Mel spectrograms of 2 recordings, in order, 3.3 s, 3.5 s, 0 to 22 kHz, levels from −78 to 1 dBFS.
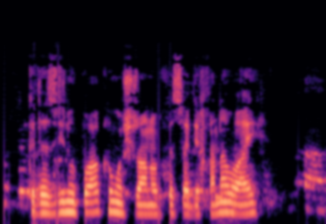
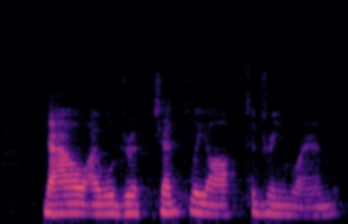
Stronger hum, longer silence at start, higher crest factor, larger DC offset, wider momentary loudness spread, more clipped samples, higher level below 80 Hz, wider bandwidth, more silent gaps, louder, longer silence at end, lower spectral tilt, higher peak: neither; second, 0.05 s vs 0.45 s; second, 16 dB vs 22 dB; neither; second, 9 LU vs 13 LU; neither; first, -52 dBFS vs -74 dBFS; second, 9.4 kHz vs 11.5 kHz; neither; first, -15 LUFS vs -35 LUFS; about the same, 0 s vs 0.1 s; second, -5 dB/octave vs -7.5 dB/octave; first, 0 dBFS vs -14 dBFS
